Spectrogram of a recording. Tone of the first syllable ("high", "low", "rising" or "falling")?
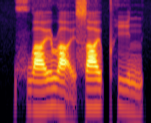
rising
